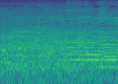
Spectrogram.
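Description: Instrumental backing track coming in over the PA about a second and a half in, with steady held chords, over a constant wash of crowd noise.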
